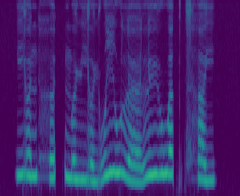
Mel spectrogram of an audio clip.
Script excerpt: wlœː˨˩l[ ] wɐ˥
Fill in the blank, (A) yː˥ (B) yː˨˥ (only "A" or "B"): A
